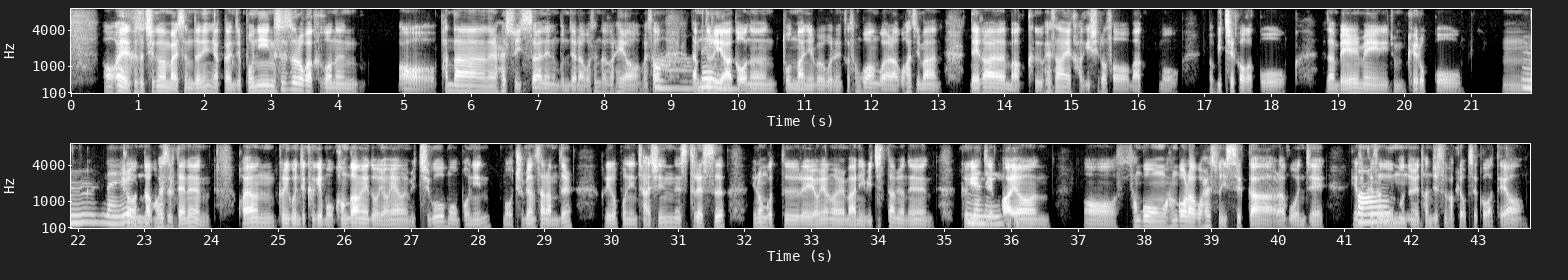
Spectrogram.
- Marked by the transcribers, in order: other background noise; background speech; tapping
- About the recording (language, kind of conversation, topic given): Korean, podcast, 일과 삶의 균형은 성공에 중요할까요?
